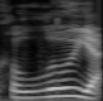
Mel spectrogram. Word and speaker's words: Kaluuya: it no but uh daniel kaluuya i think is how you say his name he's awesome yeah the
